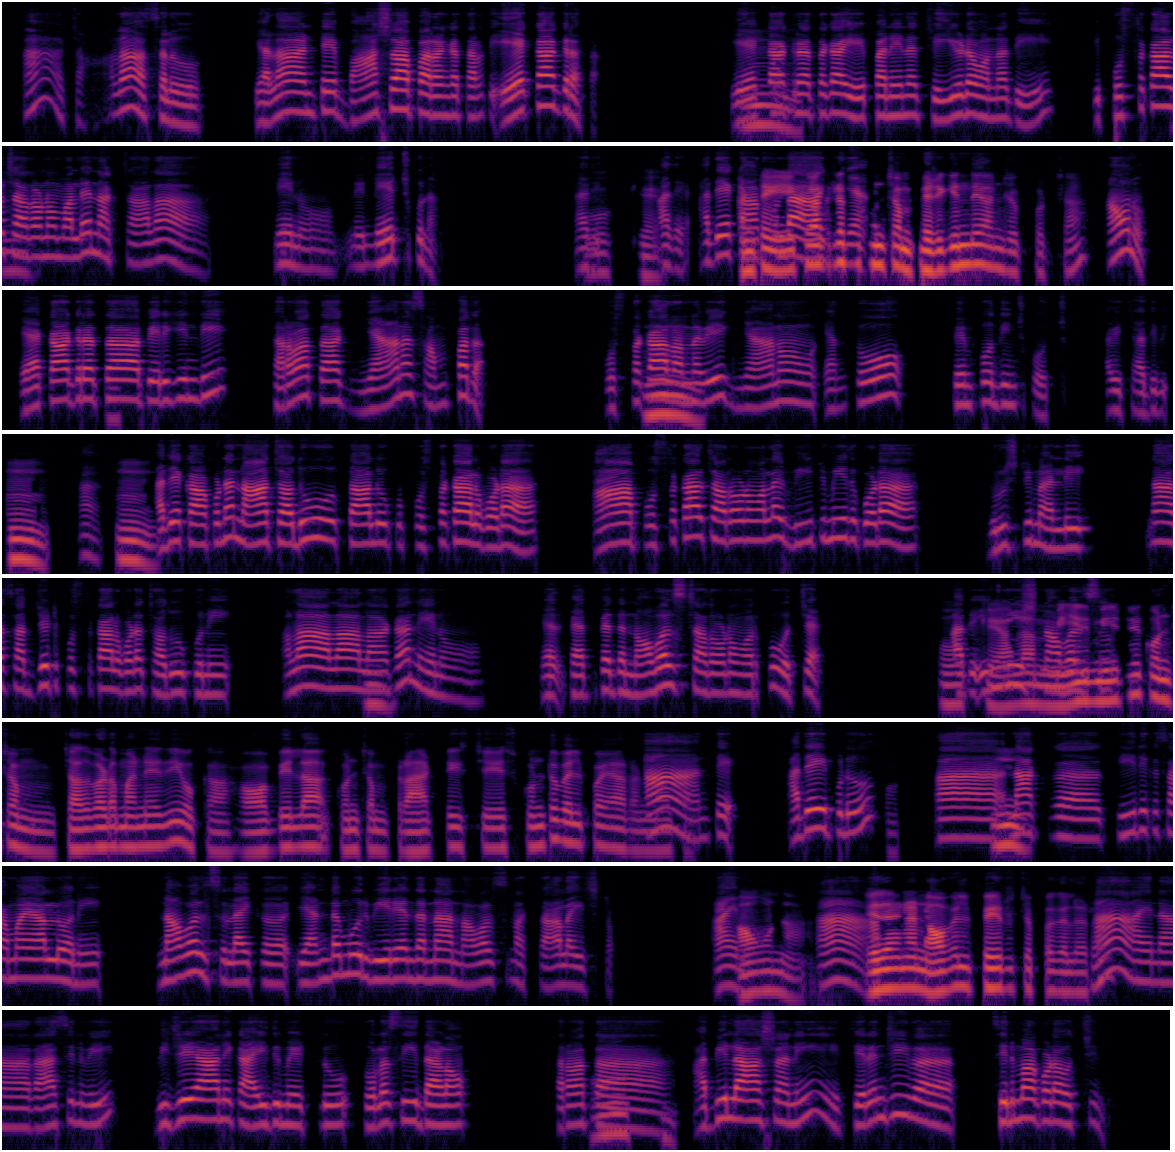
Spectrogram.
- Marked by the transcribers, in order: in English: "సబ్జెక్ట్"; in English: "నోవల్స్"; in English: "హాబీలా"; in English: "ప్రాక్టీస్"; other background noise; in English: "నావల్స్ లైక్"; in English: "నవల్స్"; in English: "నావెల్"
- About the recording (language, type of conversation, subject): Telugu, podcast, నీ మొదటి హాబీ ఎలా మొదలయ్యింది?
